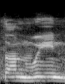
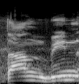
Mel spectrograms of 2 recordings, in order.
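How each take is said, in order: First: The middle consonant is a 'w' sound. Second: The middle consonant is a 'b' sound. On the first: "আসলে এটা কিন্তু এরকম" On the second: "তানবিন আপনারা বলেন, মনে অসুবিধা নেই"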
